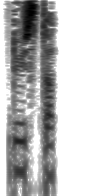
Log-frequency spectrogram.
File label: "düster", German; adjectives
